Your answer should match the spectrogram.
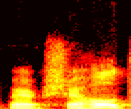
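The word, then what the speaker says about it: Seheult: know nature so doctor I think shulte is sure Holt is is how you pronounce it but he runs a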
